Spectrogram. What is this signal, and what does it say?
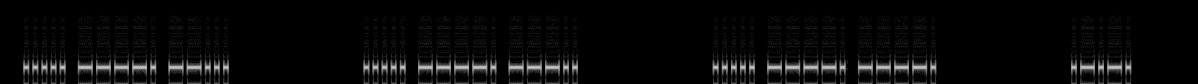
Morse code, heard as a keyed tone, about 27 wpm, 800 Hz. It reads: 597 598 599 <AR>
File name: RSTs / RST-mp3s / Various RST @25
